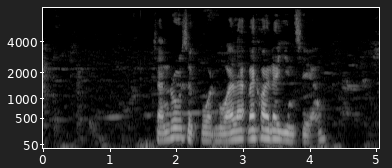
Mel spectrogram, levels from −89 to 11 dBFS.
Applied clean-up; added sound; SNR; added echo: classical method log-MMSE.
